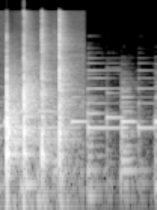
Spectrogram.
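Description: Light piano background music. In the first second, about four quick sharp taps of an egg shell being cracked against a bowl.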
